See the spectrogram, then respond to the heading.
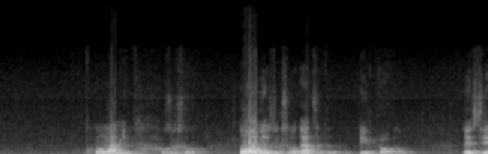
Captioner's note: tibetan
